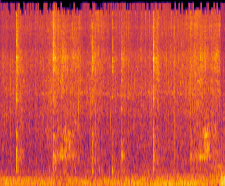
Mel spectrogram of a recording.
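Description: Onions with black cumin fry in a pan as a spoon stirs in regular knocks and scrapes about once a second over a continuous sizzle.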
